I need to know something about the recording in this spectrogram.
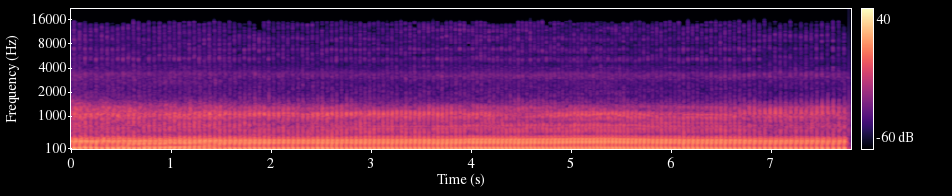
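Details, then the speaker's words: Honda 400EX single-cylinder ATV after crankshaft replacement for a locked-up engine, on a test ride; even thump with a sharp, raspy puff each firing pulse from a broken exhaust header leaking pretty badly; new header needed. "but like I said we do have to address this header issue at some point cuz it is leaking pretty bad you can hear it when you're driving it pretty bad so we will have to get that replaced at some point"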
